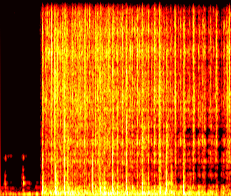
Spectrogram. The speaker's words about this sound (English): I'm sorry, I'm hitting that wheel a little bit hard. I might have loosened it a little too yeah, much. Yeah, I feel like I'm like hitting it a little bit hard.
